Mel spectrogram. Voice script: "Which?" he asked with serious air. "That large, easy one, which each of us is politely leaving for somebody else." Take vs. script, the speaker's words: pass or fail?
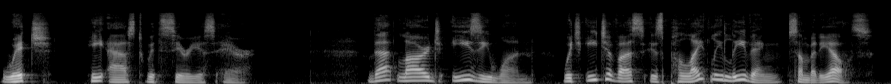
fail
